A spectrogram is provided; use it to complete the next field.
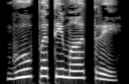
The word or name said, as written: ಭೂಪತಿಮಾತ್ರೆ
